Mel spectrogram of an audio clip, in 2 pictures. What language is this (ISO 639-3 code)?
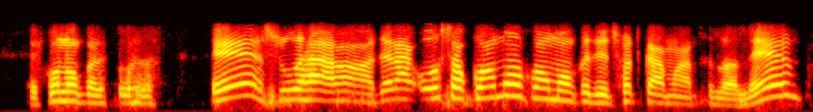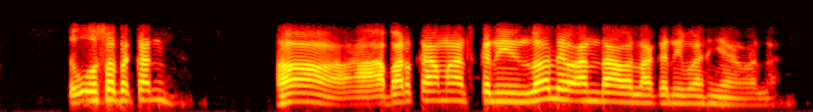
mai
